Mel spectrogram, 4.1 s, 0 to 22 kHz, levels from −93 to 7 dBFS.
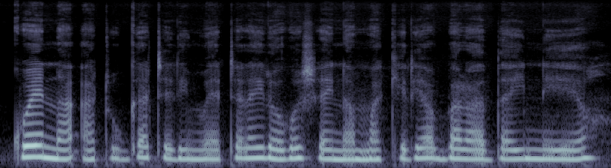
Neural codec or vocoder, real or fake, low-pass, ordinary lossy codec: none; real; none; none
